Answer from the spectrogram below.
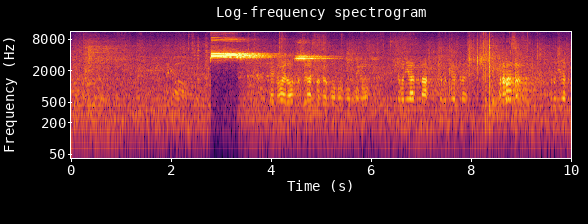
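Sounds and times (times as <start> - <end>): referee's whistle blast: 2.8 - 5.2.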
